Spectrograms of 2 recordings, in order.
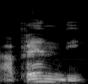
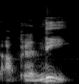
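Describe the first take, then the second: First: The stress falls before the final syllable. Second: The stress falls on the final syllable. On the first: The speaker calls it wrong. "it's not escribí or aprendí" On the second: The speaker calls it right. "stress on that last syllable"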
